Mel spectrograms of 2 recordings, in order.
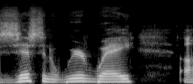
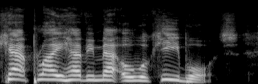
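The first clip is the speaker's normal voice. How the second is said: clumsy, bad British accent, pitched up, laid on; 8 semitones higher than usual. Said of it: "Really bad accents".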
